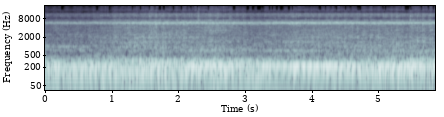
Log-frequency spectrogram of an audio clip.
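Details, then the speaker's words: Rebuilt Nissan Juke project, first runs after the build: a steady, even low rumble as the engine idles on its own while warming up, with no stumble or tapping. The air-fuel readout was not displaying, and a small oil leak was noted. "but it's running on its own that's exciting engine's warming up"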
